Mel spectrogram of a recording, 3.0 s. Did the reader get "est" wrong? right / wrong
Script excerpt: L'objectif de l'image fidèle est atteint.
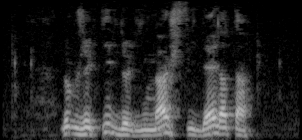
wrong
